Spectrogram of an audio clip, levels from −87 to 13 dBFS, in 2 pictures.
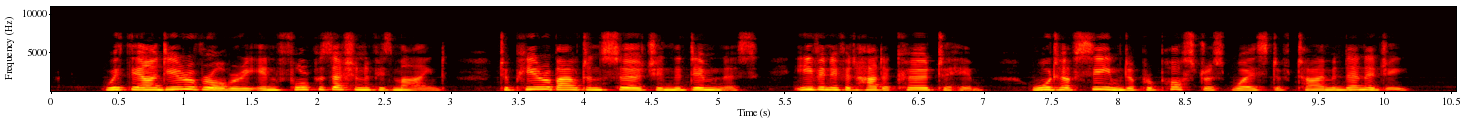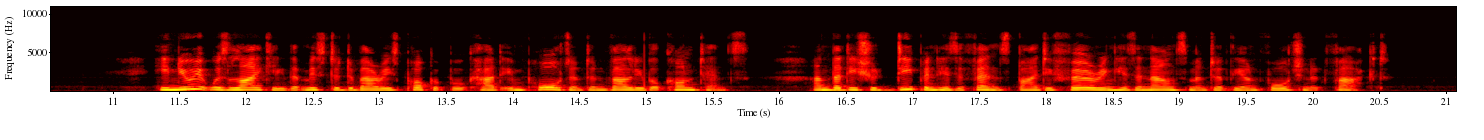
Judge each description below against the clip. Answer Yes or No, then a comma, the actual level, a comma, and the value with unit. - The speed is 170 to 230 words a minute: Yes, average, 190 wpm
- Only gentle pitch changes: No, average, 3.4 semitones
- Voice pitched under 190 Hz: No, high, 215 Hz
